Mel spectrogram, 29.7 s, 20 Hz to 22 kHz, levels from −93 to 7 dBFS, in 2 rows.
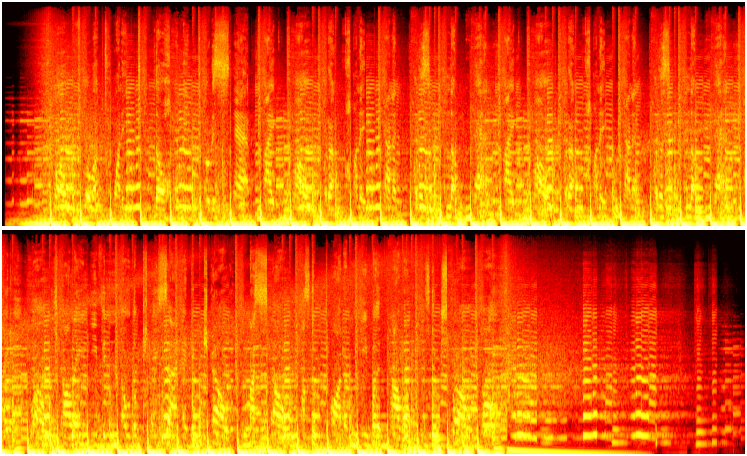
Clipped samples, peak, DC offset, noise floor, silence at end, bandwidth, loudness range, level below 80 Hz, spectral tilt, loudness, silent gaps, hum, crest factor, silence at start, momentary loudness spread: under 0.1%; 0 dBFS; under 0.1%; -38 dBFS; 0.25 s; 18 kHz; 3 LU; -8 dBFS; -5 dB/octave; -9 LUFS; none; none; 6 dB; 0.15 s; 7 LU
